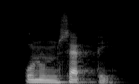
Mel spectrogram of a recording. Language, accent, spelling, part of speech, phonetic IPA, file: Catalan, Valencia, ununsepti, noun, [u.nunˈsɛp.ti], LL-Q7026 (cat)-ununsepti.wav
- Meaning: ununseptium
